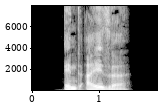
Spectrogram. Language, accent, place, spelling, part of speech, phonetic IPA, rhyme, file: German, Germany, Berlin, enteise, verb, [ɛntˈʔaɪ̯zə], -aɪ̯zə, De-enteise.ogg
- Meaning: inflection of enteisen: 1. first-person singular present 2. first/third-person singular subjunctive I 3. singular imperative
